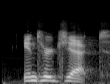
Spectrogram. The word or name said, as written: interject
